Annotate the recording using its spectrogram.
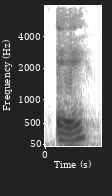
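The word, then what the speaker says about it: ait: and avoir will become est, remember the final E is not pronounced, so you only have this A-I sound, est, okay, est, ayons,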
